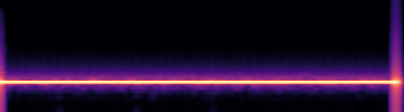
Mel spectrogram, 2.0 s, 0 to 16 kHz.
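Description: Television test-card line-up tone: a single steady pure beep at about 1 kHz, starting abruptly and held unchanged. It is the reference signal that goes with colour bars.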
